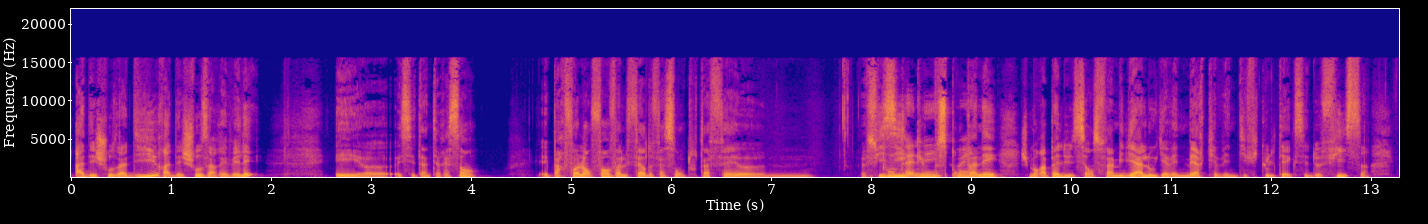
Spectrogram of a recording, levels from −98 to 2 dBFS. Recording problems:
none

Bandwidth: 15.5 kHz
